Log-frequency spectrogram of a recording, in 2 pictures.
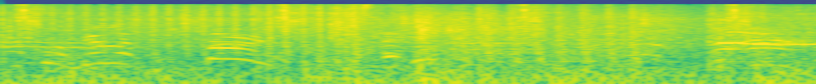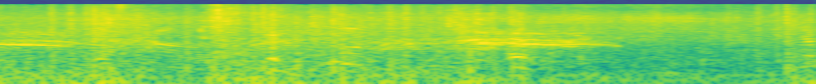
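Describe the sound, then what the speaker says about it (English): Dense, continuous gunfire in Call of Duty: World at War, with rapid automatic bursts and scattered shots layered over a busy battlefield din and shouted voices, easing slightly near the end. "we are getting shot from everywhere"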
